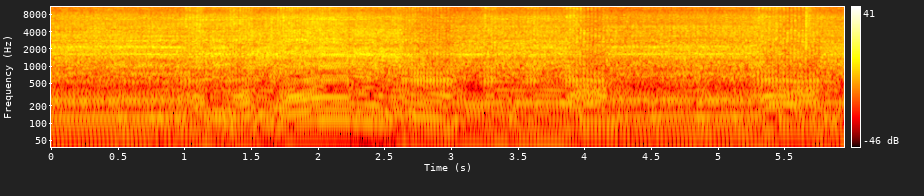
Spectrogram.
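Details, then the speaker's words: Suzuki King Quad ATV (owner thinks a 300, 1995-97), left outdoors for years, fed fuel poured directly into the carburettor line: it idles well but stumbles and putters out when throttle opens; the owner plans to clean the jets of the original Mikuni carb. "well guys I got it to idle grade it sounded pretty good um however whenever I give it some gas it seems to just Putt-Putt out"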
